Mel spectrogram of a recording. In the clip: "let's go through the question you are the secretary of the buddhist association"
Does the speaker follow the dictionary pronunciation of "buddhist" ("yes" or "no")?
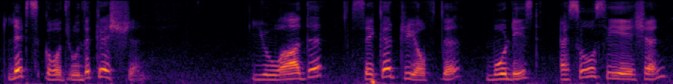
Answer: yes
